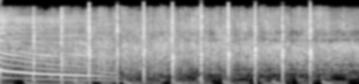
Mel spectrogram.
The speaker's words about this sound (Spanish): Y también vamos a agradecer y a darles un aplauso a ellos, que son la química de Almagro.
